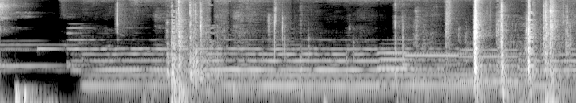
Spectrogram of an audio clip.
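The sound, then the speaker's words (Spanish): An apartment door is opened and closed: a dull thunk, then a rattle and a few sharp knocks and clicks as it closes, fairly quiet over a steady low hum, with no voices. “sin decir nada, se fue a la puerta del piso, la abrió, la cerró para que el otro creyera que se había ido y volvió a subir sus pasos.”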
